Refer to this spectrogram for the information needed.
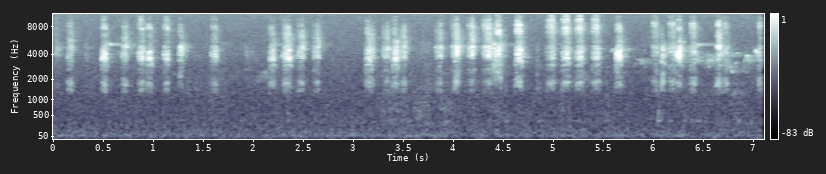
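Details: House wren nestlings inside a birdbox begging as a parent brings food: rapid raspy, buzzy high bursts in clustered runs of several notes, with short pauses between groups.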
